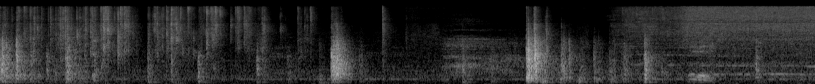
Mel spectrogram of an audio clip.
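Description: Kitchen clatter: a run of clicks and knocks with two sharp bangs, then from about six seconds in a steady hiss of food sizzling in a hot pan.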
